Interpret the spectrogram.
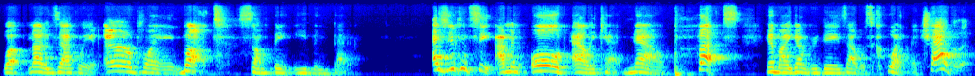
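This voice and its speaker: A woman voicing an old female alley cat who complains with whiny, drawn-out sighs. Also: medium pitch, expressive, close to an everyday voice. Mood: storytelling. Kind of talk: children's story acting.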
